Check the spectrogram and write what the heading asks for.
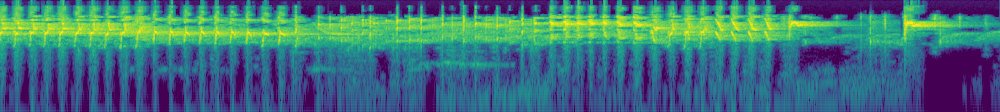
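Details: Lovebird delivering its long, clear ngekek trill, used to draw answers from other lovebirds: rapid high chirping pulses for about five seconds, then trailing off into a few separate squeaky notes.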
